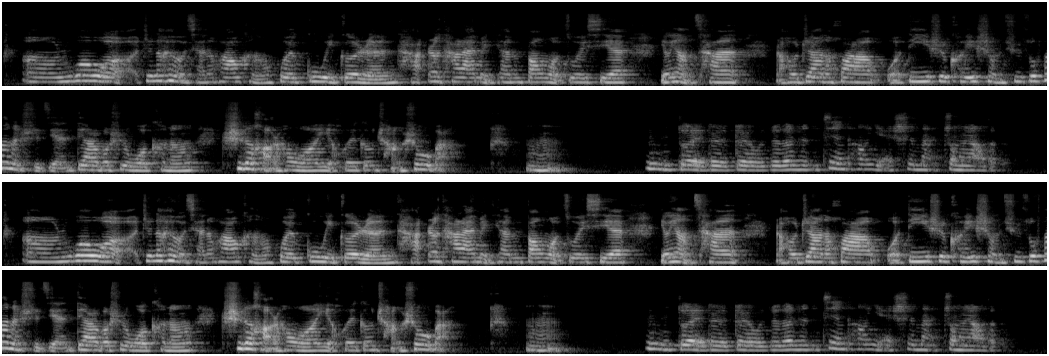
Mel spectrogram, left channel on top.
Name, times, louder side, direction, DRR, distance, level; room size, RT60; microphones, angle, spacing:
voice 1, 0.0-15.0 15.3-16.1, right 2 dB, 70° right, 4 dB, 2.4 m, -24 dB
voice 2, 16.9-20.4, right 1 dB, 15° right, 2 dB, 2.4 m, -29 dB
21.0 x 14.5 x 4.0 m, 0.39 s
head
